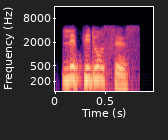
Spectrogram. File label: "lipidosis", Indian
